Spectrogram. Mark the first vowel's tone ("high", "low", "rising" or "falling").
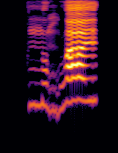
low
